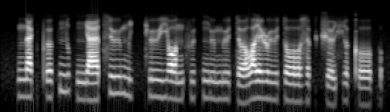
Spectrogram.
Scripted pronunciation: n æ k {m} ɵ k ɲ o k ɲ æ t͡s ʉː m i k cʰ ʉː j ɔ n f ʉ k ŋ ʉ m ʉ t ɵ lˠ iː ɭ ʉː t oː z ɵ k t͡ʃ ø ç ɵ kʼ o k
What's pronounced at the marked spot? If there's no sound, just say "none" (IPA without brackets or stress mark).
pʼ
